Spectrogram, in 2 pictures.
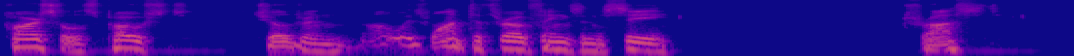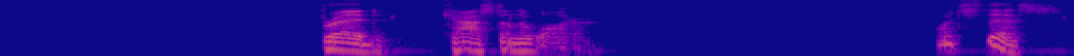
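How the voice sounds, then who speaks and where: A man reading a literary novel aloud in a measured, dramatic way, with deliberate pauses between short phrases. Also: mid-range voice, expressive, vocal fry, a bit bright, slightly rough.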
